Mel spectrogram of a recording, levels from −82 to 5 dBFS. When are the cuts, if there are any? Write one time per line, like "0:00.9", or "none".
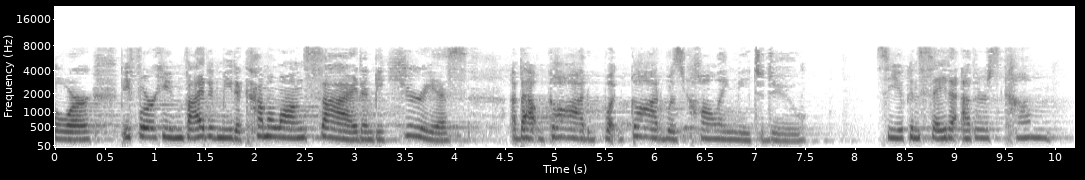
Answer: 0:06.3
0:08.2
